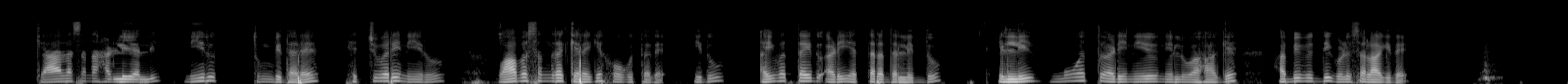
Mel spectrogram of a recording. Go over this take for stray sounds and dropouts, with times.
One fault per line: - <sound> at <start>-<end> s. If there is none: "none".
- whoosh at 14.7-15.0 s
